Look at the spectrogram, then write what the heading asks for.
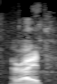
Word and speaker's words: Write: компании Дельта называется она Right Balance и вот то о чём я говорил Игра слов английское слово точно также произносится То есть это баланс письма или баланс или правильный баланс у этого у этой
